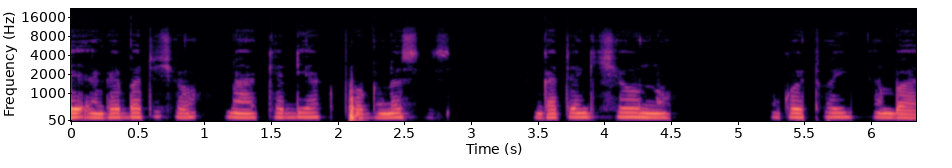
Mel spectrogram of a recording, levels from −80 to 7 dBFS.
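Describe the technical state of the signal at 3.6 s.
At 3.6 s the signal is intact, with no audible fault at that moment.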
